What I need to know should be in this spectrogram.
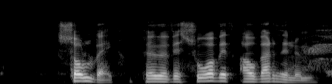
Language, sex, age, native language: Icelandic, male, 18-19, Icelandic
